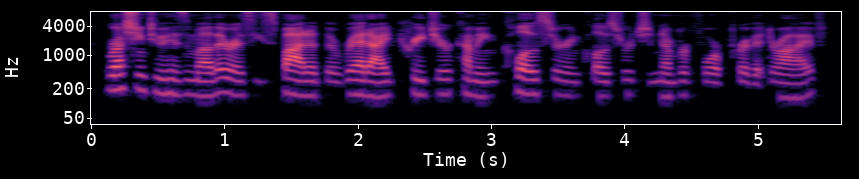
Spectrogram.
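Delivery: ordinary delivery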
